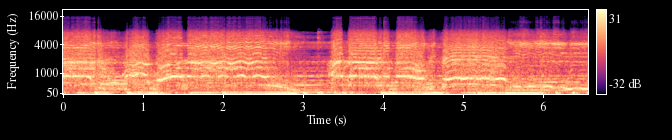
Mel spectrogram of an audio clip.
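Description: Live Christian worship music over a loud stage PA: singers holding long, wavering notes over a band with heavy bass, with crowd noise underneath.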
